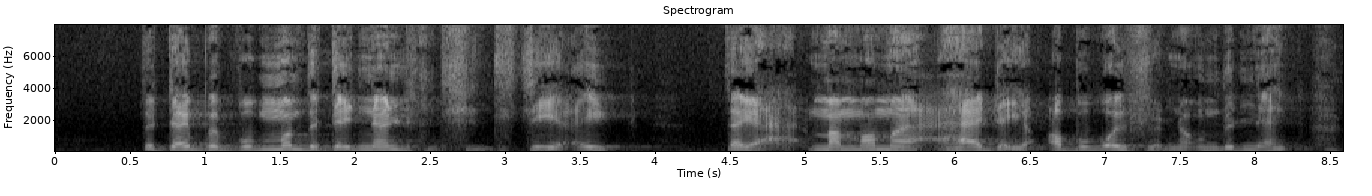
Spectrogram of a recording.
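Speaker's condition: Cerebral palsy; speech impediment

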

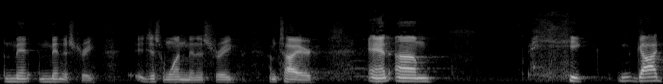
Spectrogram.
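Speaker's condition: Stuttering; long-standing, speech once biggest fear of public speaking; speech no longer biggest fear when preaching, jokes about stutter often; sometimes struggles to get out own name, tries to hold it in; repeated sounds

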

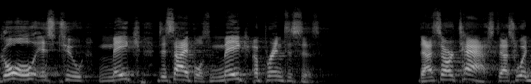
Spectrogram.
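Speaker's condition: No condition

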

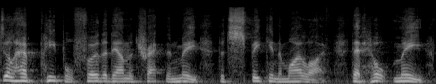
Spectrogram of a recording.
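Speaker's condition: No condition

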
